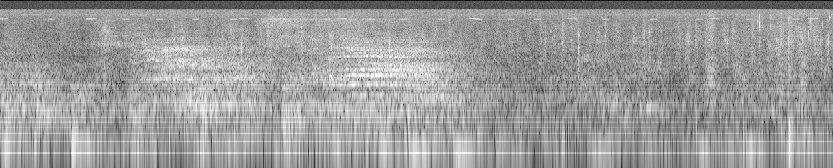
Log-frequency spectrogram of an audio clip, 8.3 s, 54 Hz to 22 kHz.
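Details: Young Friesian stallion being ridden at a pre-riding day in Nunspeet, Netherlands, 13 June 2024, described as young horses with life in them: a harmonic whinny rising and falling mid-recording over steady low hoofbeat thuds and faint human voices.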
